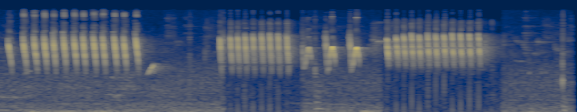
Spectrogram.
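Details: Training song of a bar-winged prinia, ciblek kristal, singing 'gacor' for caged birds: several fast high trills of clipped repeated notes, with a few slurred chirps between runs and abrupt cuts in sound.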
